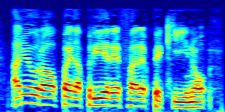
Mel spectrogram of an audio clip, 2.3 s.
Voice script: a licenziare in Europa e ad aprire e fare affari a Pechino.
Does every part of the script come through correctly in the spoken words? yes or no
no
